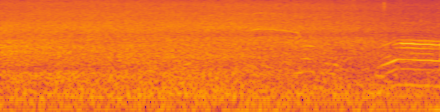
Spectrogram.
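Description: Sea surf breaking and washing up a pebble beach, a steady rush of breaking waves.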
